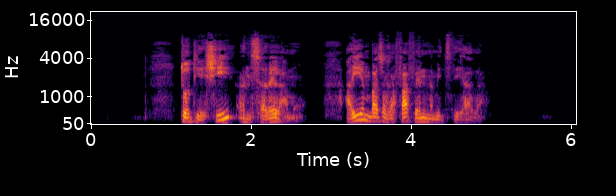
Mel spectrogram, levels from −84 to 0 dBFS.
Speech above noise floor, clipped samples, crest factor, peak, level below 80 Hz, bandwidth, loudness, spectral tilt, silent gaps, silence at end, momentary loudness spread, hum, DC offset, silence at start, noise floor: 62 dB; under 0.1%; 22 dB; -4 dBFS; -64 dBFS; 11 kHz; -24 LUFS; -3.5 dB/octave; none; 1.2 s; 15 LU; none; under 0.1%; 0.85 s; -86 dBFS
